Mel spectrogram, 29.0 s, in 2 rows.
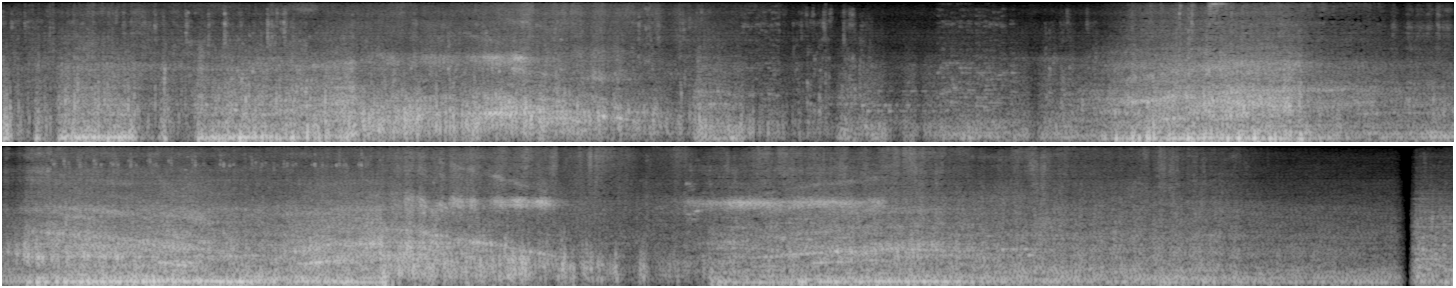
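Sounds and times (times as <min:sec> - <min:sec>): low train rumble: 0:00.0 - 0:29.0
high steady squeal: 0:10.6 - 0:27.0
electric train motor whine: 0:11.0 - 0:20.2.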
